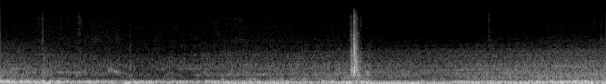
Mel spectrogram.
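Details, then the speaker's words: Manual-transmission pickup truck in 3rd gear at too low a speed: deep, labored low rumble and knocking with no rise in pitch, the truck barely pulling; engine lugging in too high a gear. "ได้ยินมั้ยค่ะกึกๆๆๆๆๆๆค่ะเนี่ยๆๆๆแล้วมันจะไม่ค่อยไป"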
